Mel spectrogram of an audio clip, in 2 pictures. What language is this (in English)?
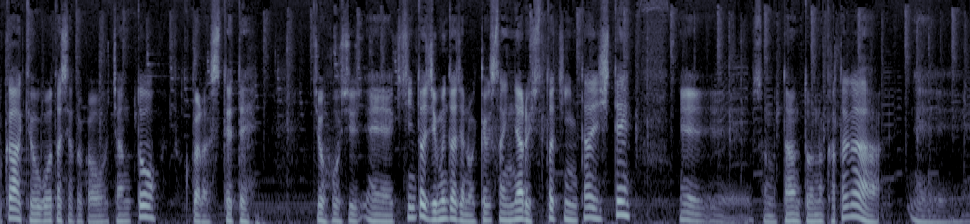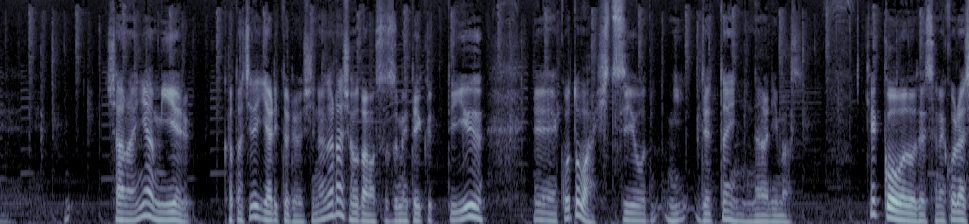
Japanese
